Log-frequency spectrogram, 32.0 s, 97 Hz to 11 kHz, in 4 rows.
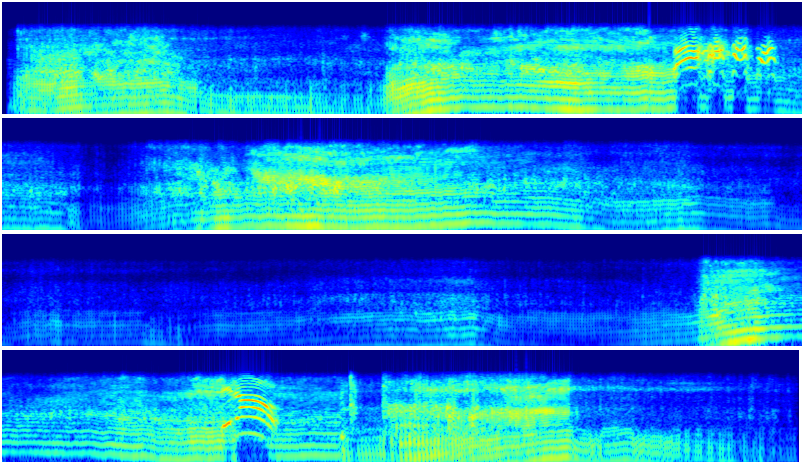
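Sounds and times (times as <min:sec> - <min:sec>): go-kart engine revving: 0:00.1 - 0:31.9.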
